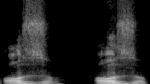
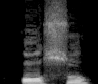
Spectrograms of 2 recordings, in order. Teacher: o s só é sonoro e duplo esse é surdo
